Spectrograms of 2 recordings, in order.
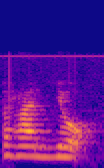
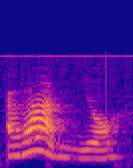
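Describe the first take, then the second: First: Ragno with the final GNO stressed; stress on last syllable. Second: Ragno with RA stressed, second syllable light; stress on first syllable. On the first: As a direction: say ragno wrongly as ra-GNÒ. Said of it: "and not". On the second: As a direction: say ragno as RA-gno. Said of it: "in fact, you say". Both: Shown as a demonstration.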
